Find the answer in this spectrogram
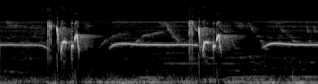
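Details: Ashy tailorbird singing for use as bird-luring audio: held, even whistles broken twice by quick, shrill chirp bursts, with soft low rumble underneath.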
